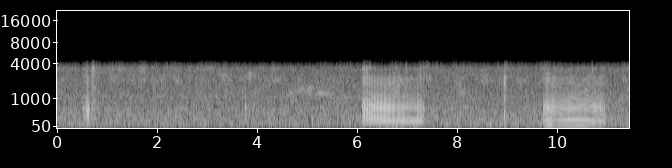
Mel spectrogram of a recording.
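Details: Cat snoring: two drawn-out, buzzing snores several seconds apart over steady room hiss; a sleeping cat snoring.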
